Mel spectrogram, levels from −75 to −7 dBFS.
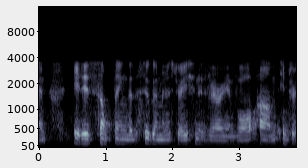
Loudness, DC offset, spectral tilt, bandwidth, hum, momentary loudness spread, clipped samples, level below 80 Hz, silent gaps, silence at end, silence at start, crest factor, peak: -39 LUFS; under 0.1%; 0.5 dB/octave; 3.9 kHz; none; 9 LU; under 0.1%; -86 dBFS; none; 0 s; 0 s; 20 dB; -18 dBFS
